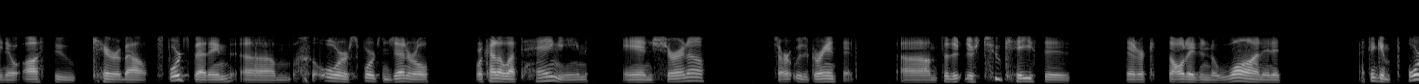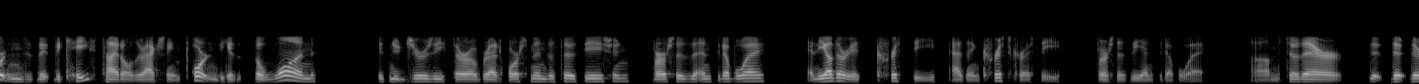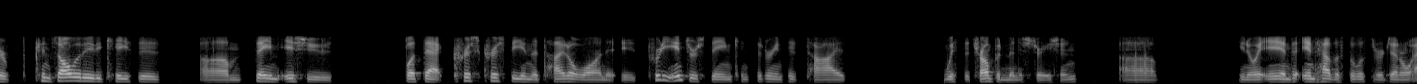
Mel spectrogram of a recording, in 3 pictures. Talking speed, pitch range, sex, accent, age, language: 150 wpm, 110-140 Hz, male, American, 30-49, English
